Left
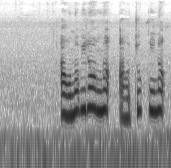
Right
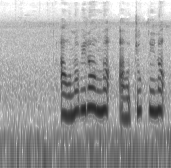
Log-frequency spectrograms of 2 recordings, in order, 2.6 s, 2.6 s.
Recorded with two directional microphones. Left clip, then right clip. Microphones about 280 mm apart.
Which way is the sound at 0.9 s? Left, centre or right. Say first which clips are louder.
Left 2 dB; centre.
